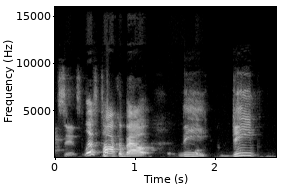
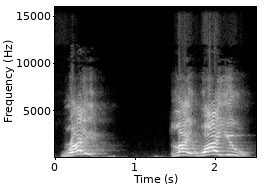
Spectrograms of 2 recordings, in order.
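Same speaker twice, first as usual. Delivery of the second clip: much higher and louder, slower; indignant yelp of agreement; outraged; 11 semitones higher, 10 dB louder, slower than usual. Real, not acted. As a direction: cry out in disbelief.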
